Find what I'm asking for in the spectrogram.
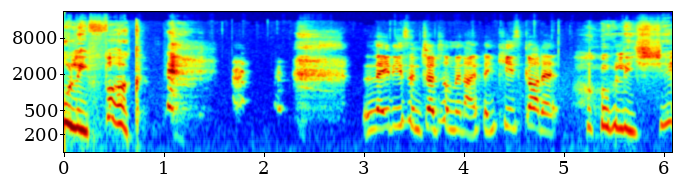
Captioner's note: Alice laughs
